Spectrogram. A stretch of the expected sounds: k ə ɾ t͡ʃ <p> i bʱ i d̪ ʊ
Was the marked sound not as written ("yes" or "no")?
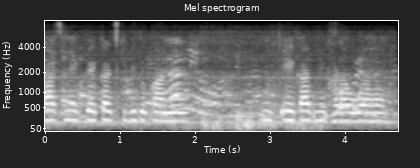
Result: yes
